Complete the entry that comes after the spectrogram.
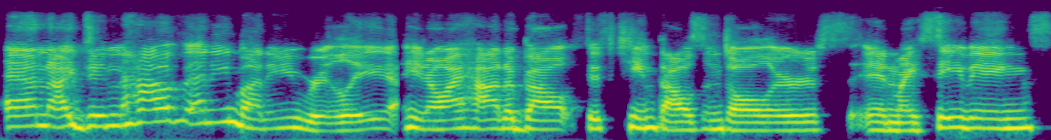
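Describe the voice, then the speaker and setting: This woman has an unremarkable speaking voice, fairly high in pitch, moving at a moderate pace with hardly any pauses and very even loudness. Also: lively intonation. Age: 20s. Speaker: sommelier. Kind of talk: casual interview.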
